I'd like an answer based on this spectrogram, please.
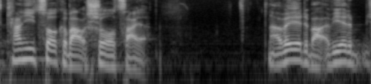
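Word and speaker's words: Shoretire: used to talk about Shoulder Shaw Tyre, and everyone used to be in the comments telling us, "You're pronouncing it wrong. It's Shaw Tyre."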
